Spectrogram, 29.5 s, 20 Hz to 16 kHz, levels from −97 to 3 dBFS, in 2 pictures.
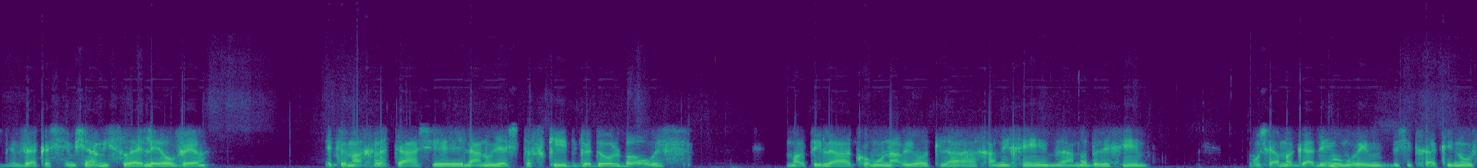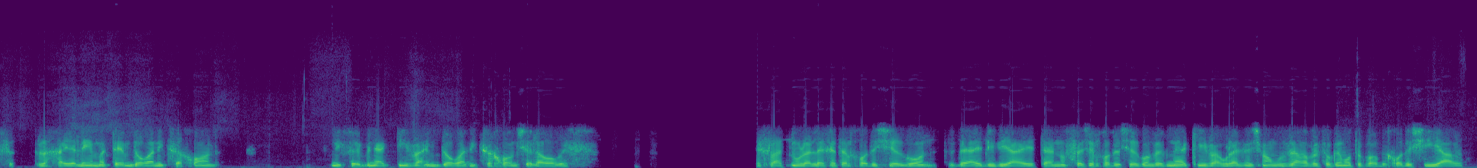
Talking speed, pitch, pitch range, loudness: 115 wpm, 120 Hz, 115-130 Hz, -24 LUFS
